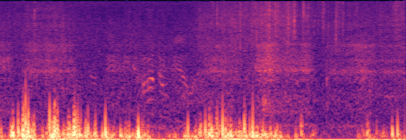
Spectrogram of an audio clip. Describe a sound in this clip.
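Wind blows across an open field outdoors.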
